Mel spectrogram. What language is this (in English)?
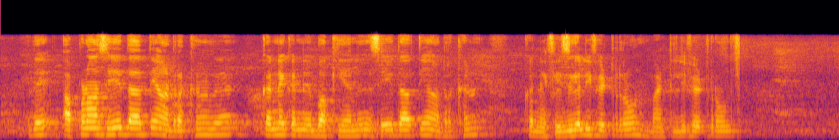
Dogri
